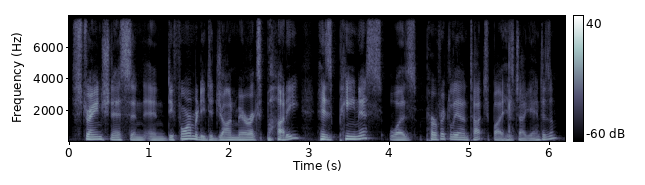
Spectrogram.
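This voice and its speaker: A man co-hosting a podcast, telling stories in loud, jokey casual chat full of swearing. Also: mid-range voice, expressive, moderate pace. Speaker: podcast co-host.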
